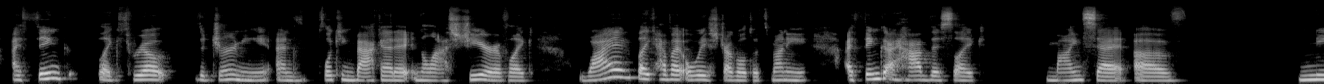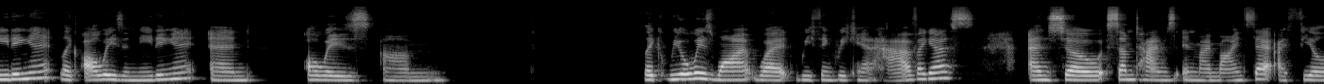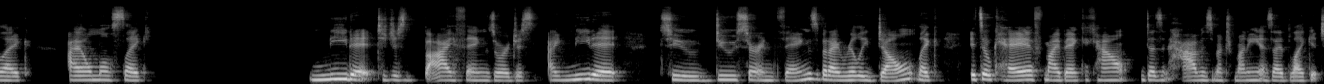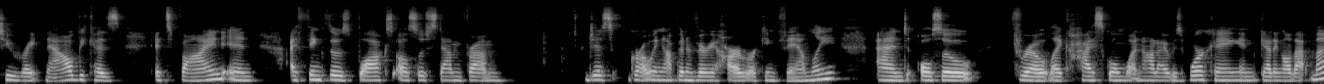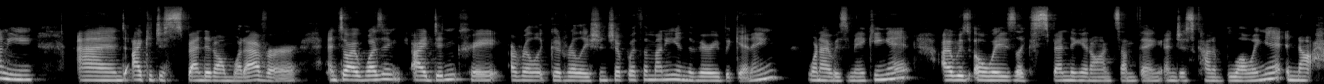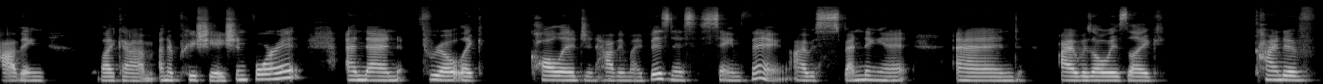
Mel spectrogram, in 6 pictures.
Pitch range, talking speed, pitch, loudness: 185-210 Hz, 160 wpm, 195 Hz, -21 LUFS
